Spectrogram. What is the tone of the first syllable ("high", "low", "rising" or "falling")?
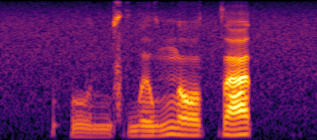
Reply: low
